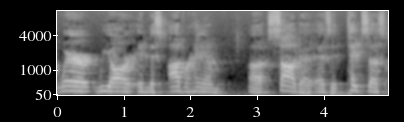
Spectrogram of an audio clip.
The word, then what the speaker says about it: Abraham: in the Hebrew, Avraham, Av with a V, not with a B. Bear was asking me, how come I pronounce Abraham with a V and not with a B?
